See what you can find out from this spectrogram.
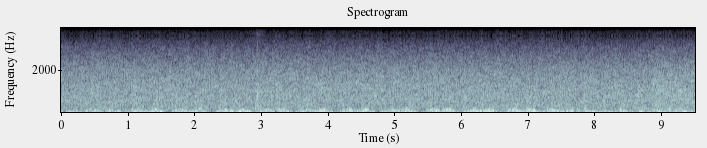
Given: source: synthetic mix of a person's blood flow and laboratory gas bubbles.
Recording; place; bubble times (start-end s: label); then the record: Doppler ultrasound of blood flow; precordium
2.88-3.10 s: bubbles
9.08-9.17 s: bubbles
From the record:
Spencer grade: 1 (occasional bubble signal discernible with the cardiac motion signal, with majority of cardiac periods free of bubbles); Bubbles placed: anywhere in the cardiac cycle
